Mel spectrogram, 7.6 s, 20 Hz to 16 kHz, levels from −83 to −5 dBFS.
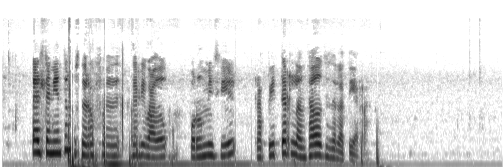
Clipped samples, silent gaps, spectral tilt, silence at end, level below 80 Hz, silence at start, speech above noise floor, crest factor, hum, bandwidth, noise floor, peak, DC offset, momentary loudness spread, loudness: under 0.1%; none; -6 dB/octave; 1.8 s; -36 dBFS; 0.5 s; 36 dB; 20 dB; none; 11.5 kHz; -55 dBFS; -2 dBFS; under 0.1%; 14 LU; -19 LUFS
